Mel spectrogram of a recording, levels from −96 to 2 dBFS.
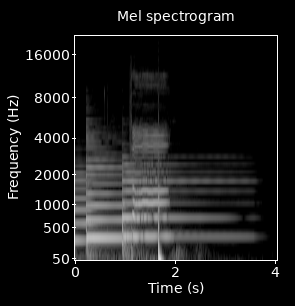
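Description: A phantom power thump sits in this short audio clip from 1.68 to 1.74 s. It is a deep, low thud peaking at about -8 dBFS that dies away within roughly 15 ms. It comes from a supply being switched on a live input, with the voltage step passing through the coupling capacitors. Unlike a handling bump or a plosive, it is a single clean electrical pulse with no rumble or breath noise.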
